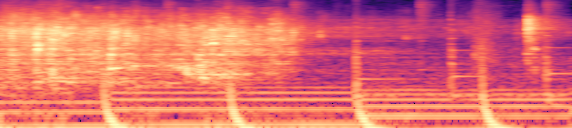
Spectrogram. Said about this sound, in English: we're gonna add the veggie stock in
